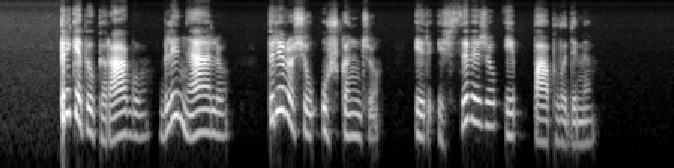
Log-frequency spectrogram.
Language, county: Lithuanian, Vilnius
